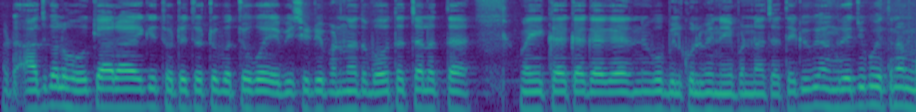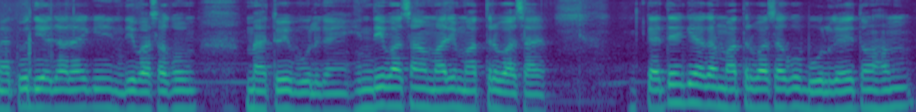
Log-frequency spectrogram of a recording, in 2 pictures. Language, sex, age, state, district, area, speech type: Hindi, male, 30-45, Rajasthan, Jaipur, urban, spontaneous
